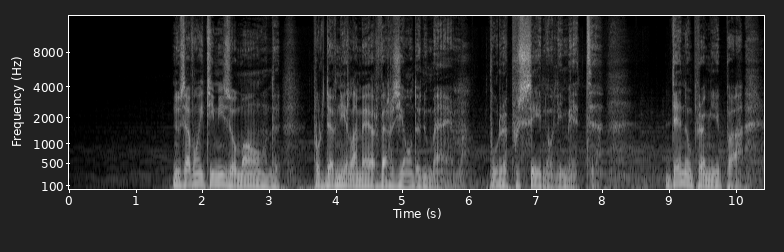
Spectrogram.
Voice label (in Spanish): bilingue; Reebok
